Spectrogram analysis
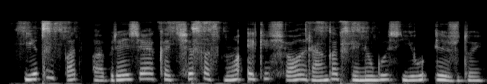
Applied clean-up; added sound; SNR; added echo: neural mask model Resemble Enhance denoiser.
